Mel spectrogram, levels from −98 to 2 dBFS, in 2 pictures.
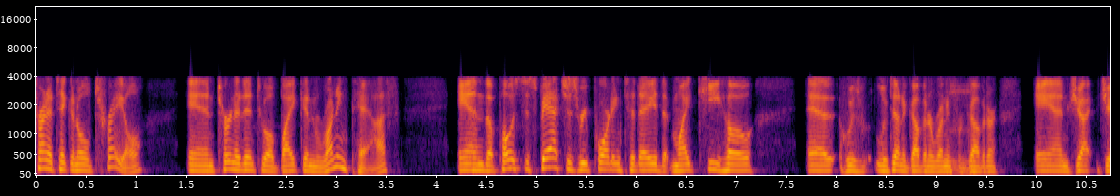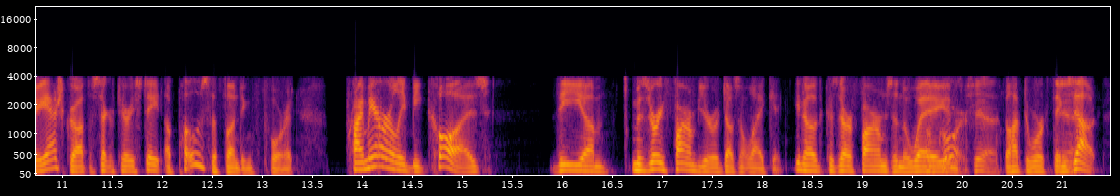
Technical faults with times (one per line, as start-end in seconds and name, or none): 4.35-4.44 VoIP packet loss concealed by the speech codec
14.16-14.26 VoIP packet loss concealed by the speech codec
